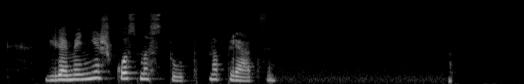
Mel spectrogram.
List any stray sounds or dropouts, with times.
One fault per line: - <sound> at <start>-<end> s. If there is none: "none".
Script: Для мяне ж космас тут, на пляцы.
none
